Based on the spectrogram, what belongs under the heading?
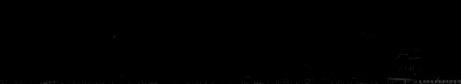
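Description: Near silence with small birds chirping faintly: short falling chirps at irregular intervals of about half a second to a second, over a thin steady high trill.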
